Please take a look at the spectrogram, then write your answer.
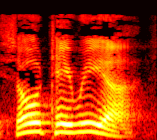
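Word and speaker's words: soteria (σωτηρία): S long O T long E R I A, soteria.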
